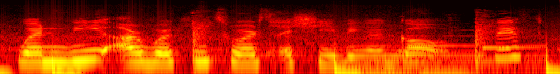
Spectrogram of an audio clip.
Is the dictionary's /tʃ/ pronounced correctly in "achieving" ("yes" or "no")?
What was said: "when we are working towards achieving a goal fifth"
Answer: yes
